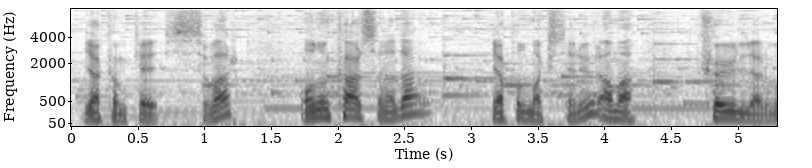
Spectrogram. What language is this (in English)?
Turkish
